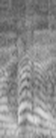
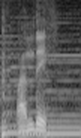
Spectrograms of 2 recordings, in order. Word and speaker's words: Van Dijk: Y el nombre Van Dijk, ¿cómo se pronuncia, verdad?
